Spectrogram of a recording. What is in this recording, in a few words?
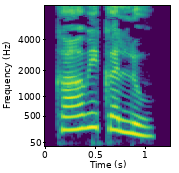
"ಕಾವಕೂಲ", Kannada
